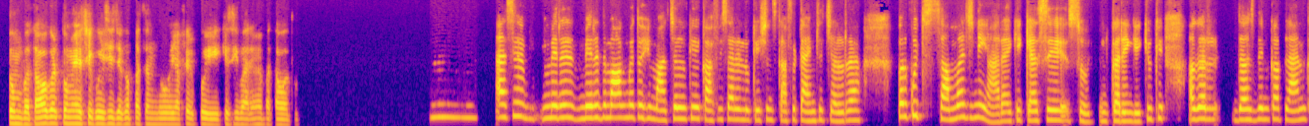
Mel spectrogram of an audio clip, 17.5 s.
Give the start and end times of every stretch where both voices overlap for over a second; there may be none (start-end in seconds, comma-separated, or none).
none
